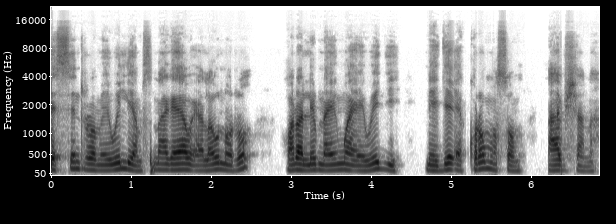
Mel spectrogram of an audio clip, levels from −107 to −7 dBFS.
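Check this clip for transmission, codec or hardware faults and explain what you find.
There is one transmission fault: repeated packet loss (robotic sound) from 4.97 to 6.57 s. Ten short holes, the longest 60 ms and 240 ms in all, are each patched by stretching the preceding sound, so about 15% of that stretch is concealment. The speech turns choppy. A single dropout would leave one clean gap; here the gaps recur in quick succession, giving the stuttering, synthetic texture.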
